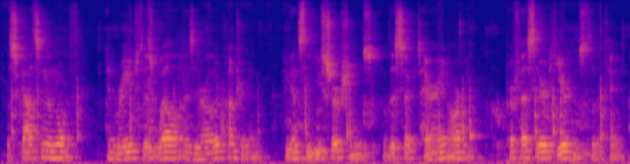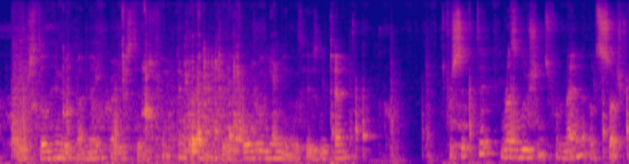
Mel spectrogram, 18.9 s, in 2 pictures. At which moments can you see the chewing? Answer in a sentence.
You can hear the chewing from 9.8 to 13.6 s.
